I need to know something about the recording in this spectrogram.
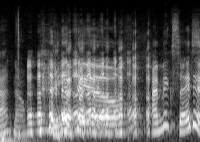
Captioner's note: all laughing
